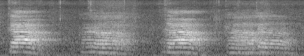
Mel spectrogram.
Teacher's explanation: enggak boleh kebanyakan nafasnya sedikit aja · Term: huruf Kaf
